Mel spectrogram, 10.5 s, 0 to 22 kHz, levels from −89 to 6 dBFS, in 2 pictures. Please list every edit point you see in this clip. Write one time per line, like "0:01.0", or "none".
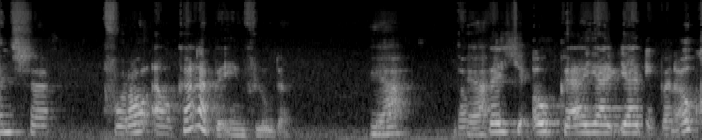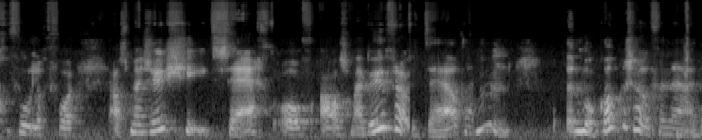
0:04.8
0:06.1
0:08.3
0:08.8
